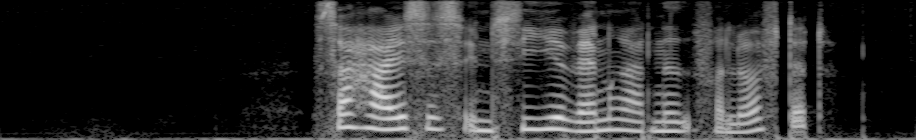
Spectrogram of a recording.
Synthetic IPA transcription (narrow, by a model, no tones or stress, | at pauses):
sɒ̽ɦɑ̈ɪsəse̝nsiːəʋænʁɑd̥ne̝ð̞̰ˠfʁɑ̈lɒ̽fd̥əðˠ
